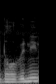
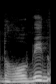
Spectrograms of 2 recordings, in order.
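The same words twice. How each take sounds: First: Said in the usual way. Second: धोबिन ending on n, no final vowel; correct form. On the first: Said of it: "नहीं होता". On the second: Shown as a demonstration. Teacher giving students the right word, correct ending. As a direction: stress धोबिन and stop at the n. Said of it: "धोबिन होता है".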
